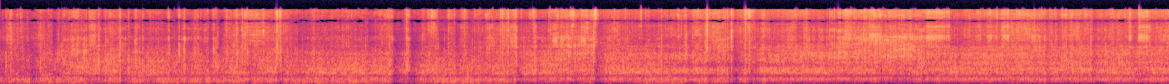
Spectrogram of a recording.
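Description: Skateboard wheels rolling over rough concrete, a steady gritty rumble, with a brief lull about four seconds in and a few short knocks of the board.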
